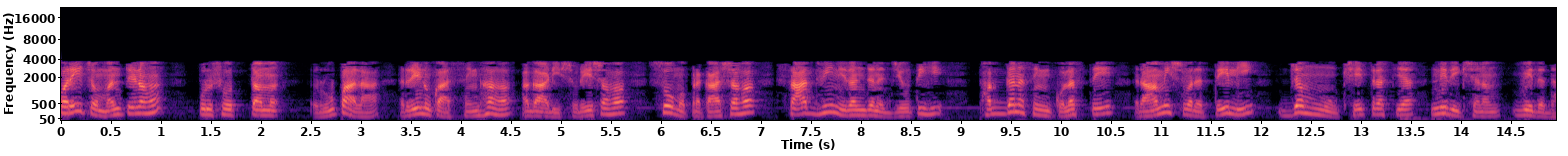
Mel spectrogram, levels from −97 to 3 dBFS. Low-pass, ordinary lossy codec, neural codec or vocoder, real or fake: 3.6 kHz; MP3, 24 kbps; none; real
